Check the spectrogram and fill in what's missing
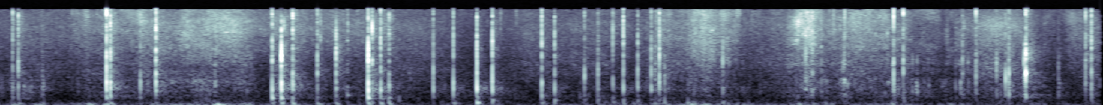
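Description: Long nails tap and scratch a holographic PVC zip pouch with a store tag attached, and the pouch is held near the mouth at the end. Rapid, sharp plastic clicks and crinkly scratches fall over a soft rustling bed, with bright crackle and no ringing after each tap.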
